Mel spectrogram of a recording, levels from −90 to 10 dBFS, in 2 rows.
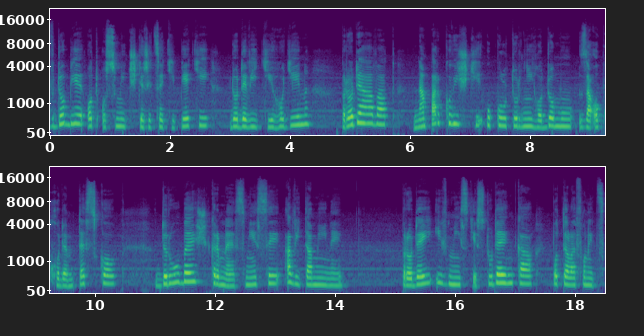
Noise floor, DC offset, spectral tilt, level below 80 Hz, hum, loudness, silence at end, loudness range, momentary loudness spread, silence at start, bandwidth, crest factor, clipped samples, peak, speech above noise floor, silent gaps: -49 dBFS; under 0.1%; -5.5 dB/octave; -66 dBFS; none; -21 LUFS; 0 s; 4 LU; 12 LU; 0 s; 14.5 kHz; 20 dB; under 0.1%; 0 dBFS; 29 dB; none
